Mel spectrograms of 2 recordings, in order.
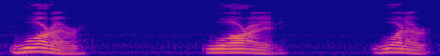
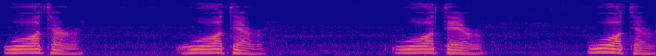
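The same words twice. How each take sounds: First: Water said as "worer", t sounded like a tapped r; flapped t. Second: Water said as "woter" with a clear t; model pronunciation. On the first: Teacher showing the American water, tap for t. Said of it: "se pronuncia como R". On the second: Teacher drilling Water, plain clear model. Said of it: "Pronunciación o fonética". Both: Shown as a demonstration.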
